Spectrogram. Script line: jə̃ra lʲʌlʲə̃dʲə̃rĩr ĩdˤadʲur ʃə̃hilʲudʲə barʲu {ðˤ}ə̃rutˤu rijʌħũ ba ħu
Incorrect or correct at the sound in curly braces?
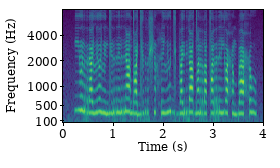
incorrect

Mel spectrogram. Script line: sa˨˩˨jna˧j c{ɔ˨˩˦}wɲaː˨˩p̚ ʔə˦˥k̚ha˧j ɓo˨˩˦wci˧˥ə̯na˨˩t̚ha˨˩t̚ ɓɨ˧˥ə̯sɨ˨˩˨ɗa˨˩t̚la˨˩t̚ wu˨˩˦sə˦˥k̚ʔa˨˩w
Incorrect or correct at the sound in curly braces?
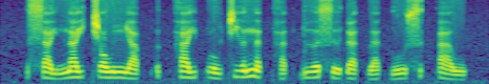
incorrect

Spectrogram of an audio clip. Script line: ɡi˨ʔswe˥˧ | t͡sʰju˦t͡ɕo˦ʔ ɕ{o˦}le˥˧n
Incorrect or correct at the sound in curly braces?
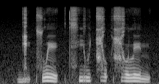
correct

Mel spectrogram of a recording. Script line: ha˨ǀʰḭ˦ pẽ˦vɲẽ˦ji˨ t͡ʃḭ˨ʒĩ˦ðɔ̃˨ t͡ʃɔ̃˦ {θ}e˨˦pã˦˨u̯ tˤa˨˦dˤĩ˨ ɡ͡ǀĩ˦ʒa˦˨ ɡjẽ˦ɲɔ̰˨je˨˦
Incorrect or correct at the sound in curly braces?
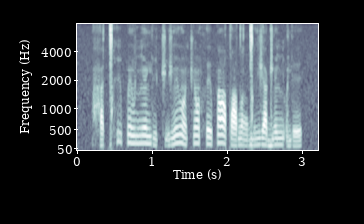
correct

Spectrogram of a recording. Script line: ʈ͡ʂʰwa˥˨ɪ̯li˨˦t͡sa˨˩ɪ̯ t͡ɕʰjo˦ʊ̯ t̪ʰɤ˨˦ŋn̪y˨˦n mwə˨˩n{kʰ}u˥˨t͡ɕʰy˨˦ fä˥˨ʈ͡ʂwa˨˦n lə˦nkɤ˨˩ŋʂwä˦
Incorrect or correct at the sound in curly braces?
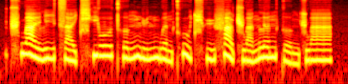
correct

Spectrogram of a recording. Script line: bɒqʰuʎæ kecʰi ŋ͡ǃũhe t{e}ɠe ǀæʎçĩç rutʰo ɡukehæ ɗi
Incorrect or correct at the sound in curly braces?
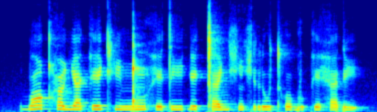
incorrect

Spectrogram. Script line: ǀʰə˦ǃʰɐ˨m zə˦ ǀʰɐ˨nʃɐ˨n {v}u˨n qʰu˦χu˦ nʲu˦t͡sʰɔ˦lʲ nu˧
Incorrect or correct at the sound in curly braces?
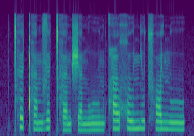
incorrect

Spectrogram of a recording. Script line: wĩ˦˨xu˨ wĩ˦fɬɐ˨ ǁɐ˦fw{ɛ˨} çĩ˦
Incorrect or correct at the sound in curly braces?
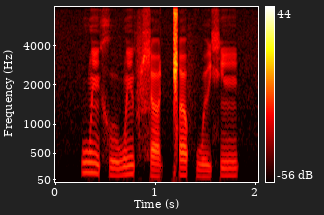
incorrect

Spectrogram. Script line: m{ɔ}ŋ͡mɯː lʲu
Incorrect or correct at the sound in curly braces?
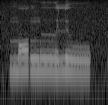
correct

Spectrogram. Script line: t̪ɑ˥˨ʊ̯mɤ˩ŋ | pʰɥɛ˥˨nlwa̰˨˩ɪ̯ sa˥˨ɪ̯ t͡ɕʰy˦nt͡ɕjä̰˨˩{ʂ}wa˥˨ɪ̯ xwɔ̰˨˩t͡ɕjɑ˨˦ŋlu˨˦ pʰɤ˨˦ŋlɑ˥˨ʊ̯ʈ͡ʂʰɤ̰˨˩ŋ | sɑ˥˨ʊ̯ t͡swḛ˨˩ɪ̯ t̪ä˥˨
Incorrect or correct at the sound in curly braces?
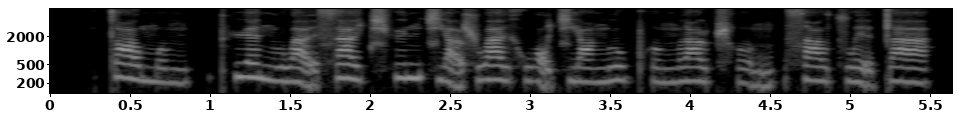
correct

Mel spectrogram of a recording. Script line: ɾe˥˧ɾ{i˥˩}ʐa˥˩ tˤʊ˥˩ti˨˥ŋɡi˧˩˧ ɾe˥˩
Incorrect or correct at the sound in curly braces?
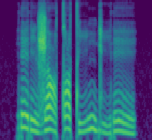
incorrect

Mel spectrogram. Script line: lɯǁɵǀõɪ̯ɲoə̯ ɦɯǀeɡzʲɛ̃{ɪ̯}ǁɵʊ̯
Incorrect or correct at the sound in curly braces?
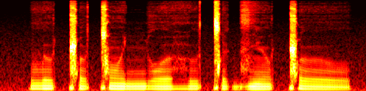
incorrect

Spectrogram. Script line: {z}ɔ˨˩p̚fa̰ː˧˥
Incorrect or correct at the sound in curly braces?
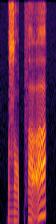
correct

